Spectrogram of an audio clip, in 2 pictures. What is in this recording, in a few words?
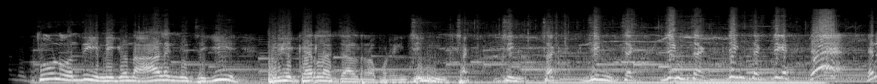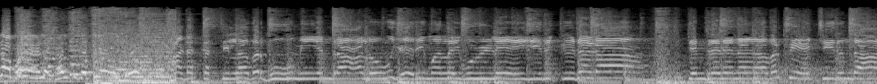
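mass speech, tamil; Vijayakanth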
